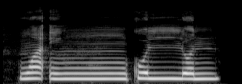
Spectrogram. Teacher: اخفاء کا معنی ہے چھپا دینا، تو ہم نون ساکن کو چھپاتے ہوئے اور غنہ کے ساتھ یہ حکم کو ادا کریں گے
